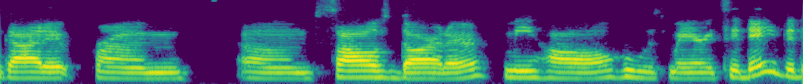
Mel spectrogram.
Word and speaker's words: Michal: Okay, my full name is I'm gonna say the actual pronunciation of it when I say it. So it's actually Michal. So that is how you say my first name is Michal.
